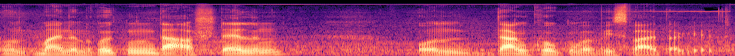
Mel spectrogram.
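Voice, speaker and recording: This is a man speaking. His intonation is lively. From Switzerland, Zurich. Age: 30s. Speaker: living artwork, tattooed art subject. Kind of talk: personal account to camera.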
